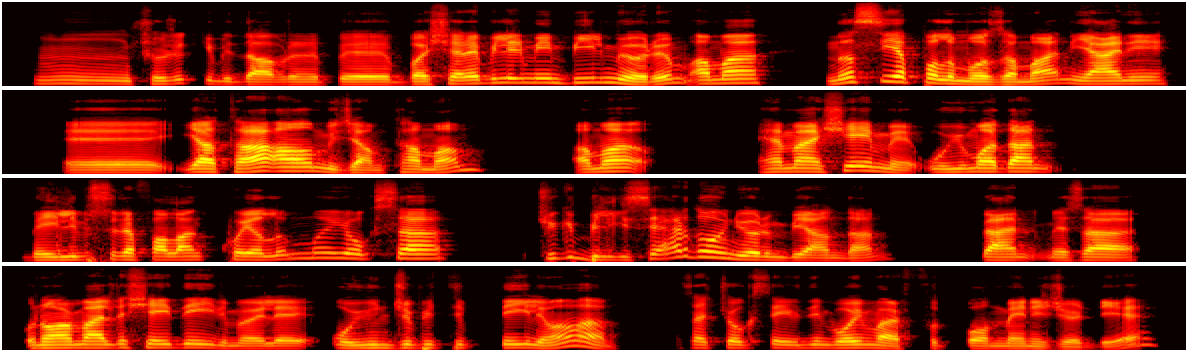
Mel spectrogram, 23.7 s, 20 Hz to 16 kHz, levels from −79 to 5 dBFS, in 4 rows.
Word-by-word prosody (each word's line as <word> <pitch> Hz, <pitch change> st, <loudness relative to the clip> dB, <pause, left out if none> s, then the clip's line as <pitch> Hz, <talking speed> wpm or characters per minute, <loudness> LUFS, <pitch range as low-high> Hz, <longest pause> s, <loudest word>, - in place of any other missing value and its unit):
Hımm, 145 Hz, -2 st, -9 dB
çocuk 140 Hz, +5 st, -8 dB
gibi 125 Hz, -5 st, -11 dB
davranıp, 110 Hz, -1 st, -2 dB
eee, 115 Hz, -1 st, 0 dB
başarabilir 150 Hz, +10 st, +2 dB
miyim 185 Hz, -1 st, -3 dB
bilmiyorum 185 Hz, -5 st, +1 dB
ama 170 Hz, +3 st, +3 dB, 0.3 s
nasıl 205 Hz, -, 0 dB
yapalım 180 Hz, -, +3 dB
o 120 Hz, -1 st, +4 dB
zaman? 120 Hz, +7 st, +1 dB
Yani, 140 Hz, +1 st, +3 dB, 0.4 s
eee, 110 Hz, 0 st, -2 dB
yatağa 140 Hz, +4 st, +7 dB
almayacağım, 155 Hz, -12 st, +3 dB
tamam 130 Hz, -, -2 dB, 0.4 s
ama 150 Hz, +6 st, +2 dB, 0.5 s
hemen 145 Hz, +3 st, +4 dB
şey 190 Hz, +6 st, +3 dB
mi, 155 Hz, -, -3 dB
uyumadan 145 Hz, +2 st, +2 dB, 0.7 s
belli 130 Hz, +2 st, -1 dB
bir -, -, -12 dB
süre 150 Hz, -2 st, -1 dB
falan 145 Hz, 0 st, 0 dB
koyalım 150 Hz, +5 st, -1 dB
mı 220 Hz, +2 st, -9 dB
yoksa 190 Hz, -2 st, 0 dB, 0.4 s
Çünkü 200 Hz, +1 st, -9 dB
bilgisayar 145 Hz, -, -4 dB
da 260 Hz, -, 0 dB
oynuyorum 150 Hz, -, 0 dB
bir 125 Hz, -, -1 dB
yandan. 115 Hz, +6 st, -3 dB, 0.4 s
Ben 125 Hz, -1 st, +2 dB
mesela 120 Hz, 0 st, 0 dB, 0.4 s
normalde 140 Hz, +2 st, +4 dB
şey 150 Hz, 0 st, -1 dB
değilim, 140 Hz, -7 st, -3 dB
öyle, 110 Hz, 0 st, -2 dB
oyuncu 135 Hz, +1 st, -4 dB
bir 145 Hz, -1 st, -7 dB
tip 140 Hz, 0 st, -16 dB
değilim 145 Hz, -4 st, 0 dB
ama -, -, -1 dB, 0.3 s
mesela 135 Hz, -1 st, -7 dB
çok 135 Hz, -1 st, -6 dB
sevdiğim 135 Hz, -1 st, -7 dB
bir 135 Hz, -, -3 dB
oyun 140 Hz, -1 st, +1 dB
var, 105 Hz, -, +2 dB
Football 115 Hz, -1 st, -6 dB
Manager 100 Hz, -5 st, -4 dB
diye. 265 Hz, -2 st, -4 dB
140 Hz, 140 wpm, -23 LUFS, 125-160 Hz, 0.7 s, yatağa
